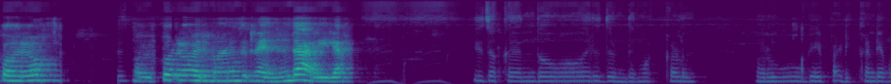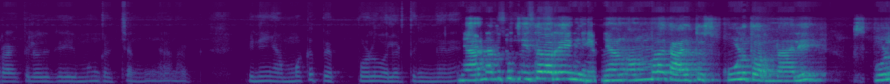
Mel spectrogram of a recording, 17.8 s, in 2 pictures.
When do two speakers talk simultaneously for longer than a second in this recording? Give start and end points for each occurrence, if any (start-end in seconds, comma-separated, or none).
none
